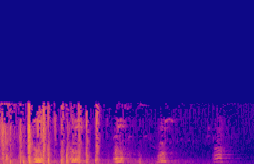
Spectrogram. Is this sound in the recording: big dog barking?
yes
